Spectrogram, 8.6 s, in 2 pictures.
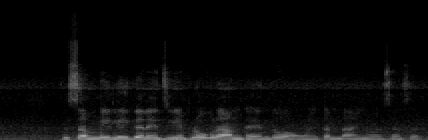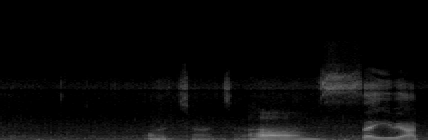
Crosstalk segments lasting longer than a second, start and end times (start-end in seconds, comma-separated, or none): none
